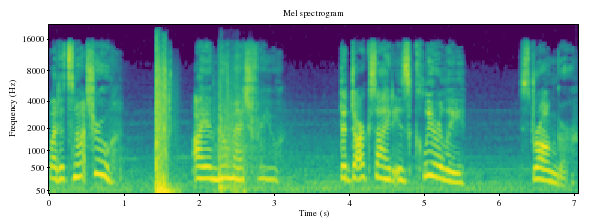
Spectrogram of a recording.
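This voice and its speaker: A young female apprentice in a space fantasy game. Her voice sits somewhat high, and she speaks with earnest, troubled intensity and open emotion. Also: slow. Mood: anguished. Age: young adult. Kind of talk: video game voice acting.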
